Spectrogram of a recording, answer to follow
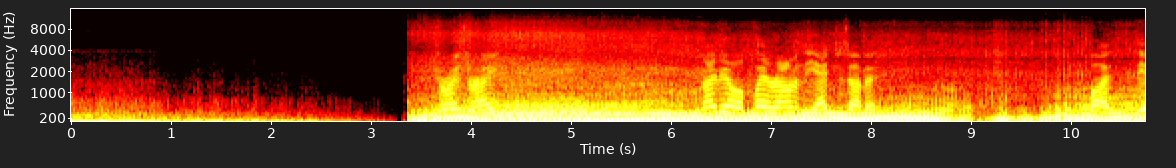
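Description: A low throbbing intro sound fading out over about three seconds, then a sudden cut to an ATV engine idling steadily, with voices over it.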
